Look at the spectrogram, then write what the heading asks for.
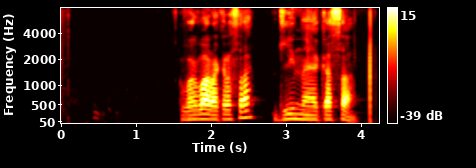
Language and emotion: Russian, neutral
